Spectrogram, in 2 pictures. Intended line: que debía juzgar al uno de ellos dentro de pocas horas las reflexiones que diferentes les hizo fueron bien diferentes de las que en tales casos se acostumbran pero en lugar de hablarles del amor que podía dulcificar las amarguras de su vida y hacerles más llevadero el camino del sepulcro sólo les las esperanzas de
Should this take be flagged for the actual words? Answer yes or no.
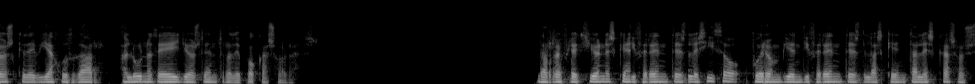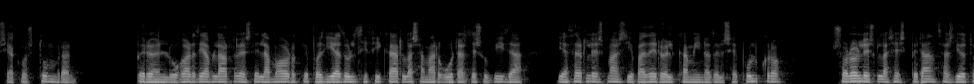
no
